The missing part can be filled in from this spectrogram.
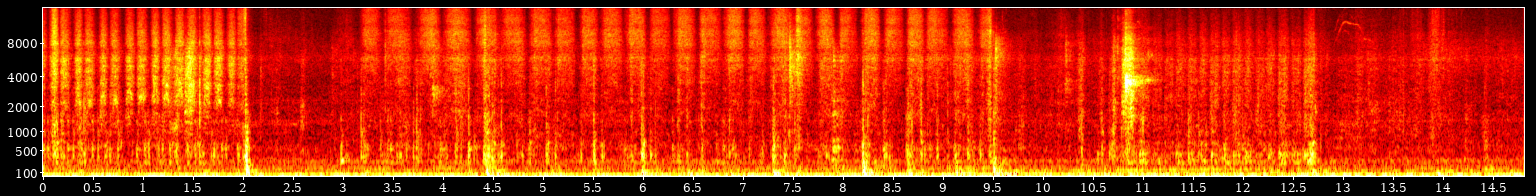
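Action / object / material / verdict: scrape / crocodile leather cowboy boot / crocodile leather / none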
